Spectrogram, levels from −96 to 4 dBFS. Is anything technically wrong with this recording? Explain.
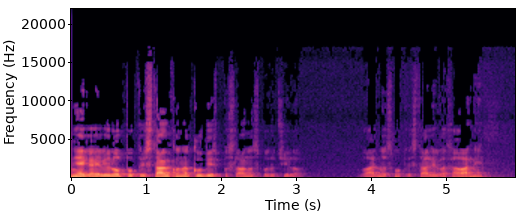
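Yes, there are two kinds of technical fault in this speech clip.

Bluetooth stutter occurs twice, at 0.49 to 0.52 s and again at 3.55 to 3.59 s. Each time, audio data failed to arrive over the wireless link in time, and the receiver filled the gap by replaying its most recent buffer. About 23 ms went missing in each case, which fits a single lost packet. You hear a brief repeated slice, a tiny buzz-like stutter, after which the speech carries on as though it had kept playing underneath.

Automatic gain rising runs from 3.91 to 5.55 s. The level reaching the microphone dropped by about 13 dB, and the gain control responded by slowly turning its gain up, by about 3 dB across that span. The correction is gradual and only partial. The voice and the background room noise swell together over more than a second, rather than the voice alone getting louder.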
